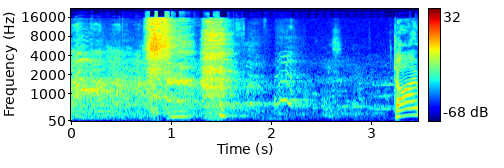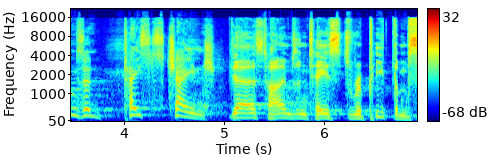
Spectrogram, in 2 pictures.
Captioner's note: laughter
